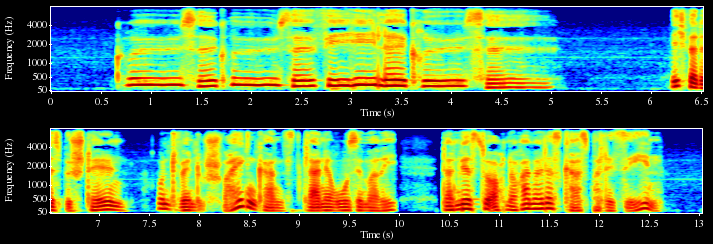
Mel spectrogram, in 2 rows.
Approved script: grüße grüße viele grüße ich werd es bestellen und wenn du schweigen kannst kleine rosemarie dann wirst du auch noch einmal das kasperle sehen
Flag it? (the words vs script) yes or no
no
